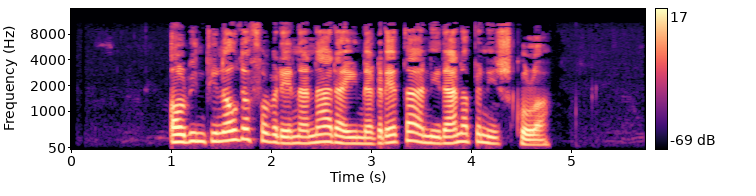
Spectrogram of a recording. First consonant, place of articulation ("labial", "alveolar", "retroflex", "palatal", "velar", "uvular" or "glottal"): alveolar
